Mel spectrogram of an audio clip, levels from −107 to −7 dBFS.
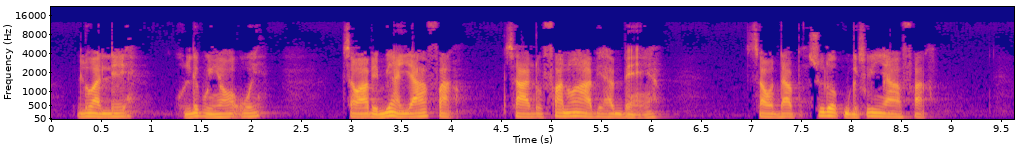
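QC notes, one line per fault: Throughout: MP3 compression, likely the cause of the plainly audible damage to this speech. Nothing sounds above 12.5 kHz, and weak frequency detail flickers in and out from frame to frame, so the sound turns watery and swirly, s sounds chirp metallically, and consonant attacks smear, which fits a low bitrate of around 33 kbps. A plain low-pass filter would dull the treble just as cleanly but leave no warbling artefacts underneath.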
